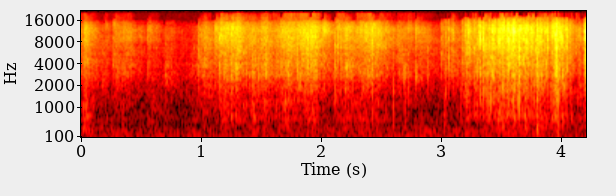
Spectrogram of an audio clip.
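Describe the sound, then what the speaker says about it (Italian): Scissors snip and crinkle through the plastic packaging of an action figure, a steady close crackling of stiff plastic that grows louder toward the end, with no talking. "adesso l'apro con le forbici"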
